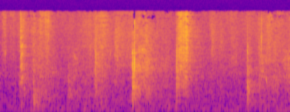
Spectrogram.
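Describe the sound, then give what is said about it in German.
A knife cuts coriander in a few soft, irregular chopping taps, one sharper and louder than the rest, fairly faint against a quiet background. “Ich schneide noch mal so ein bisschen was weg.”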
